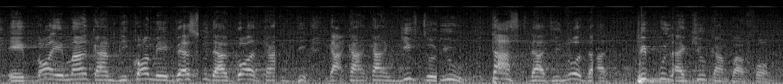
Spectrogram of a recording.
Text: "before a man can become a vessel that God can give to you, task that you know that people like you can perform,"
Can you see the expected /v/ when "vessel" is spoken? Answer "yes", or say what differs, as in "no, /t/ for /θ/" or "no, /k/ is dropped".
no, /b/ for /v/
